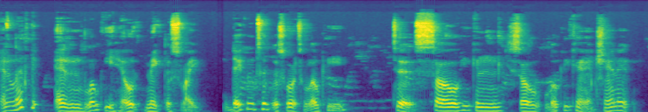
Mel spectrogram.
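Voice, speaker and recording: Lively intonation and vocal fry mark this man's medium-pitched voice. His tone is dark and mellow, and his pace is moderate. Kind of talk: improvised storytelling. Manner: halting.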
